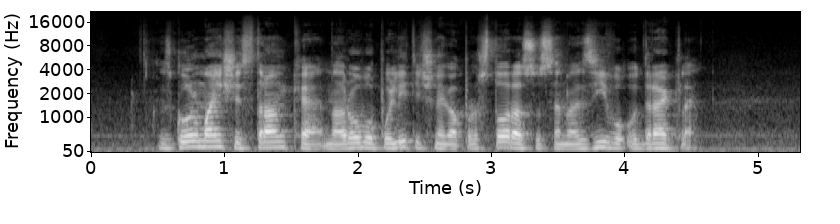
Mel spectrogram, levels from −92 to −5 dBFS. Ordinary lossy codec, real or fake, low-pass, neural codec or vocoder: none; fake; 19.8 kHz; codec, 44.1 kHz, 7.8 kbps, Pupu-Codec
